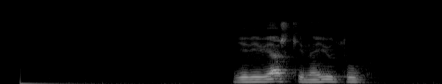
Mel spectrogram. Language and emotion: Russian, neutral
